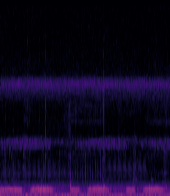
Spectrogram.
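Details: Spotted dove cooing in a thổ style blended with cấn sấm. Soft, level, drawn-out coos repeat about once a second over a constant low rumble and a thin high-pitched whine.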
